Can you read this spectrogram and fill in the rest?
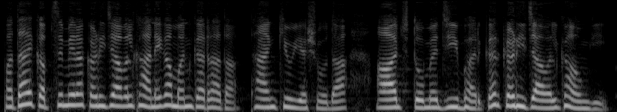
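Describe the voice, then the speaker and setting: A woman playing a gentle pregnant mother. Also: mid-range voice, moderate pace, natural voice. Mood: affectionate. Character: kind pregnant young mother.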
